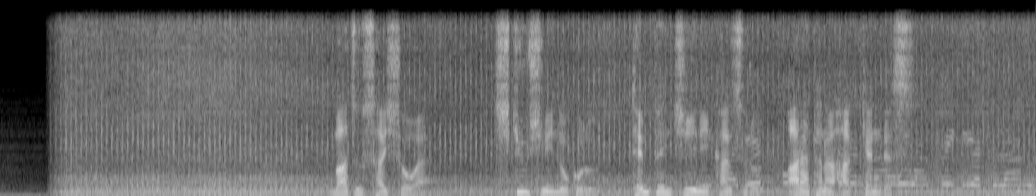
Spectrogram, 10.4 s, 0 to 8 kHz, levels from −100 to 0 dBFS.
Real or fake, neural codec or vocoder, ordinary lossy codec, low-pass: real; none; none; 7.2 kHz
